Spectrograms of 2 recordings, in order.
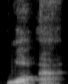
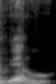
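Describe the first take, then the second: First: It is said with an English accent. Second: It is said with an American accent.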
